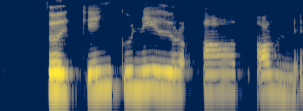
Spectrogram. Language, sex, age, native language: Icelandic, male, 9, Icelandic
